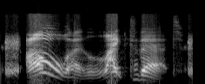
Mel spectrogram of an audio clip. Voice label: Compliment Nice Move, Female; T2 Female 03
